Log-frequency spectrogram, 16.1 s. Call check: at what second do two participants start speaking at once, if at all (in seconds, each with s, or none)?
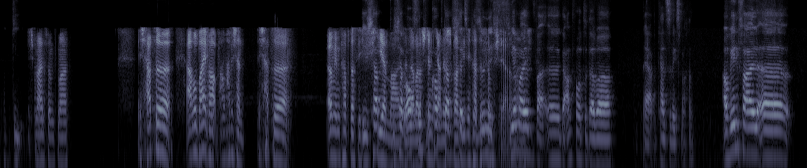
7.2 s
